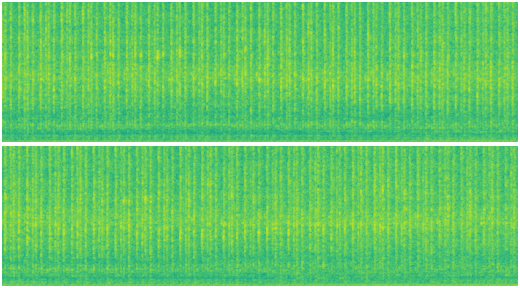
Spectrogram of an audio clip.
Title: Huge Exhaust leak i need to fix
